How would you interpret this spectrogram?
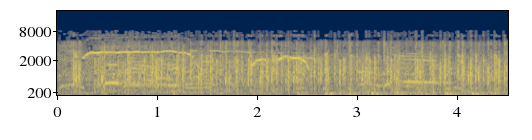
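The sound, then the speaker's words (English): Members of an orchestra applaud steadily for several seconds, a dense, continuous patter of clapping with a few voices and whistle-like tones rising above it. “Let's hear the applause from the orchestra here.”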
